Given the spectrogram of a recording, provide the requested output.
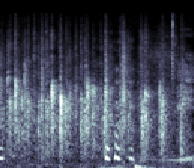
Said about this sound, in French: Merci d'applaudir.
